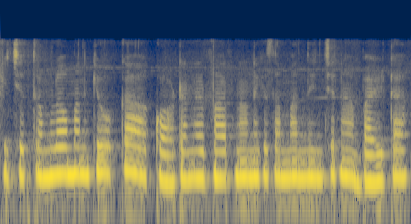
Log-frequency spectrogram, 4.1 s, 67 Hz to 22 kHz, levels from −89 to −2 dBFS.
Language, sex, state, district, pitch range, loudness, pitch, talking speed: Telugu, female, Andhra Pradesh, Guntur, 225-245 Hz, -12 LUFS, 230 Hz, 145 wpm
